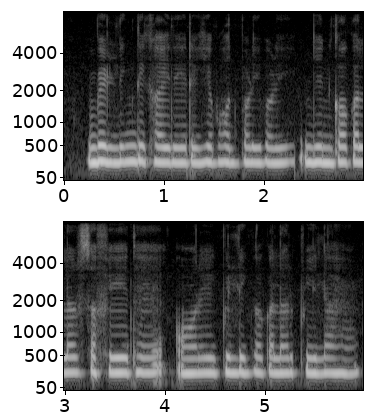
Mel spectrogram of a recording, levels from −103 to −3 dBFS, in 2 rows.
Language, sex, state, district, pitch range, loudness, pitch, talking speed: Hindi, female, Chhattisgarh, Rajnandgaon, 230-240 Hz, -34 LUFS, 235 Hz, 180 wpm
